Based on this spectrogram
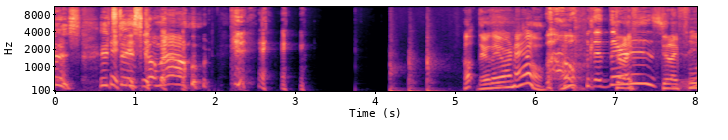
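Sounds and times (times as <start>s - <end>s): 
speech: 0.1s - 3.0s, 5.1s - 8.0s
laughter: 0.6s - 3.2s, 6.1s - 8.0s
heavy knocks on a door: 4.2s - 5.1s
loud thud: 4.2s - 5.1s.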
